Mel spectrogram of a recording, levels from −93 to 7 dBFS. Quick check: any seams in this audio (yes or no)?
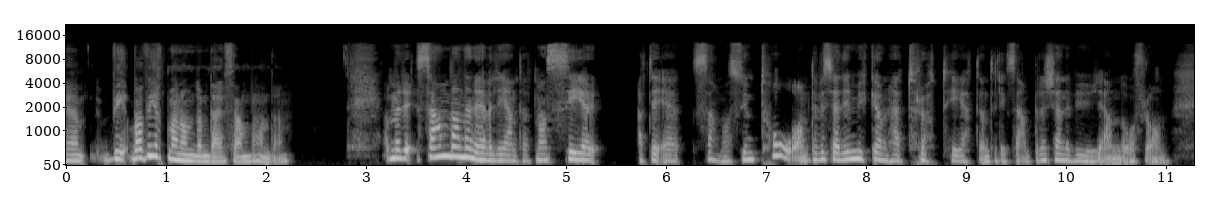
no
